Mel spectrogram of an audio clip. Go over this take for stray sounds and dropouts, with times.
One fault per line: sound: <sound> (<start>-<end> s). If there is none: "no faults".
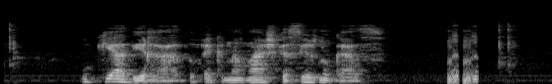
sound: laugh (4.5-4.8 s)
